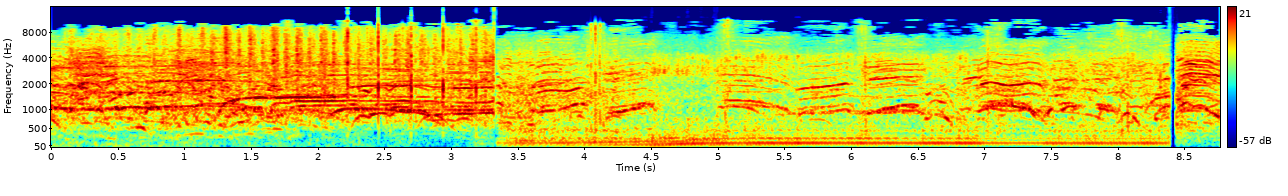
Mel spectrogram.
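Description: Spectators in the stands shouting and cheering, with many voices at once. After a cut a little over 3 s in, a low motor drone sits under the voices, rising in pitch for about a second and then holding steady.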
